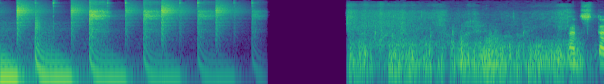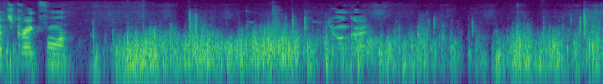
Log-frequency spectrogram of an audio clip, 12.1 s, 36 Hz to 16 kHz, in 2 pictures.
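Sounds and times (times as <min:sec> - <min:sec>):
wind buffeting microphone: 0:03.5 - 0:12.0.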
